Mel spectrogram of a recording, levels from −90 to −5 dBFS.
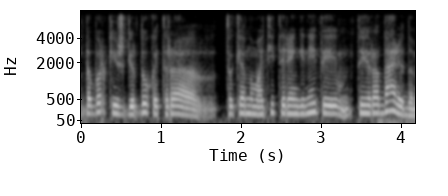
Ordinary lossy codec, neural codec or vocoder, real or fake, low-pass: Opus, 64 kbps; none; real; 7.2 kHz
